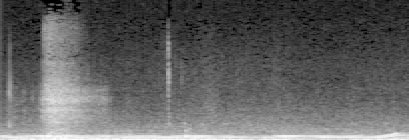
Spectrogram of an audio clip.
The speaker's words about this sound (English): I'm looking up at the crumbling castle. It's very windy.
